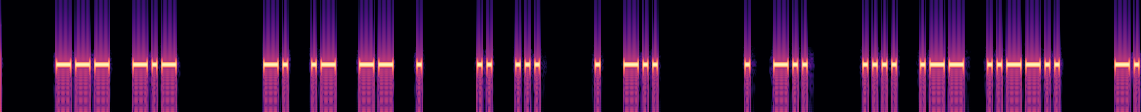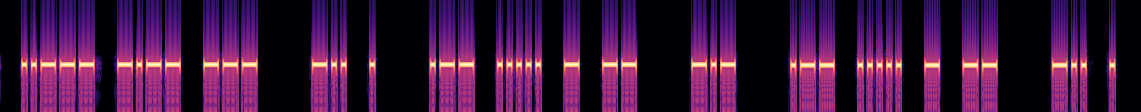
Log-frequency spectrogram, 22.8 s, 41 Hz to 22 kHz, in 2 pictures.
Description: Morse code, heard as a keyed tone, about 25 wpm, spaced as for 20 wpm, 590 Hz. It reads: OK NAME IS ED ED HW? N2YO DE W5TM K W5TM DE
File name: QSO316 20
